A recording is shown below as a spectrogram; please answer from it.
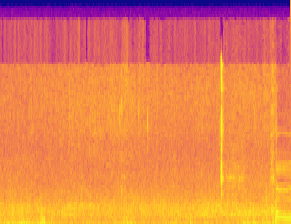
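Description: Strong, gusty wind buffeting the microphone outdoors at Newcastle International Airport: continuous loud low rumbling and roaring, with a faint distant tone and chirp near the end.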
